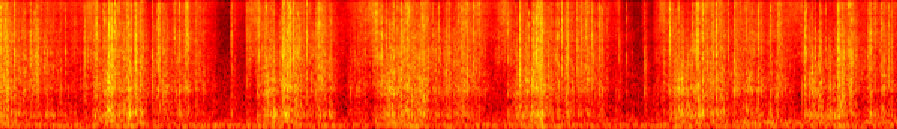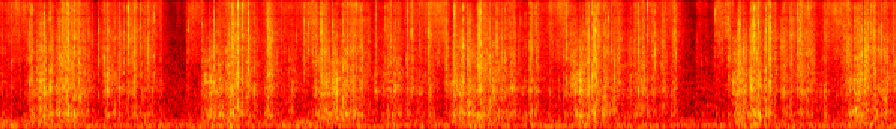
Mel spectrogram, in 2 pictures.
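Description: Fingertips with painted nails crinkle, fold and rub the top pages of a folded stack of newsprint resting on a bed. Dense, bright papery crinkling and rustling comes in rolling waves that swell and ease roughly every second, with very little low end. Brief quieter gaps fall between the bursts.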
